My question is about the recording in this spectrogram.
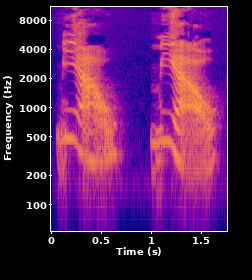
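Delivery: high mewing meow; cat meow. Acted. Cat in farm picture book.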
